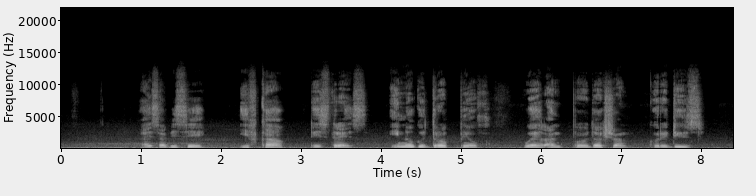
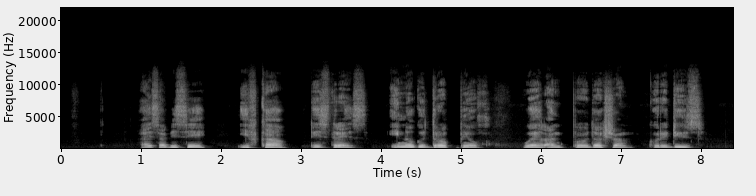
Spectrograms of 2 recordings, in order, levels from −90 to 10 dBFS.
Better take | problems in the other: second | background sound (Aircraft); 15 dB below the speech

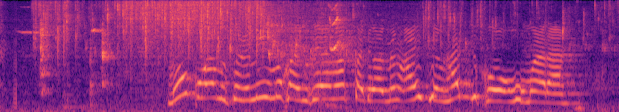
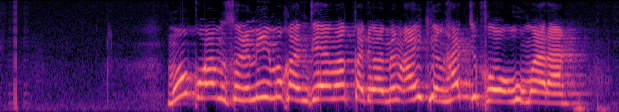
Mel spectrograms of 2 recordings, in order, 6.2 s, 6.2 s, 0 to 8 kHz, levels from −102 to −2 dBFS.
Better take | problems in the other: second | background sound (Water tap, faucet); 3 dB below the speech

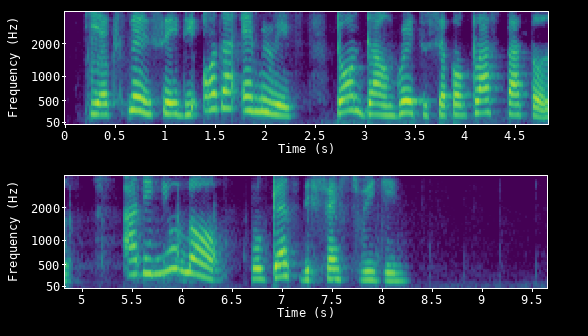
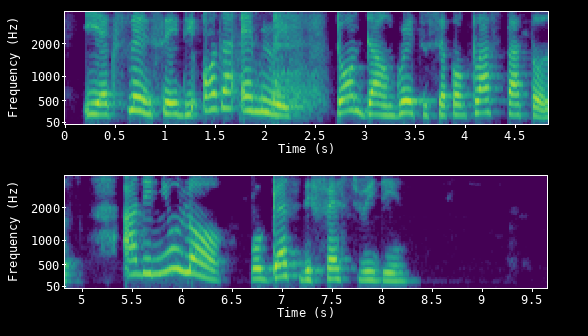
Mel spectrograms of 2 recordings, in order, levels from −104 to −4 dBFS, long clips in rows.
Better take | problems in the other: second | noise reduction (neural mask model DeepFilterNet 3)

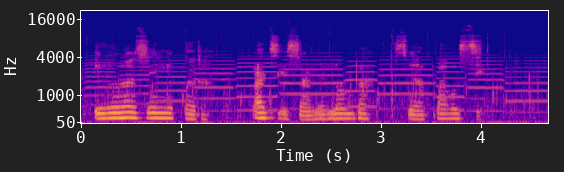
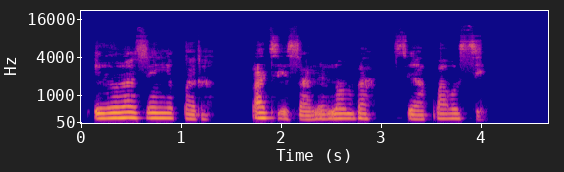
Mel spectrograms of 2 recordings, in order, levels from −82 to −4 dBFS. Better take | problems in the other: second | background sound (Trumpet + Boiling); 16 dB below the speech

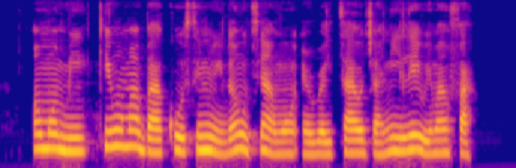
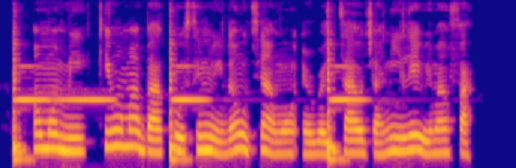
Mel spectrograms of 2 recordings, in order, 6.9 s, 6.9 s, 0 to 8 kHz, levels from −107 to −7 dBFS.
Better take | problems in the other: first | noise reduction (classical method Wiener filter)

